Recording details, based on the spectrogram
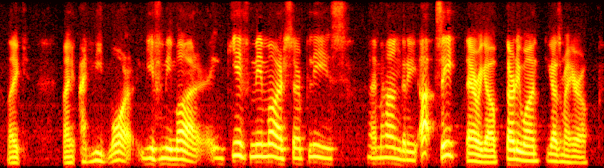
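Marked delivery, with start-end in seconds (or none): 1.2-6.2 humble, pitiful pleading, high-pitched and drawn out slowly. Asking viewers to press like, mock begging like Oliver Twist. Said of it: "I feel like Oliver asking".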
